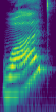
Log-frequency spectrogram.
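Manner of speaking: "What?" gliding sharply upward; rising tone. Shown as a demonstration. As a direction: lift "What?" like a questioning second tone. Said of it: "It's similar to when we say".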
